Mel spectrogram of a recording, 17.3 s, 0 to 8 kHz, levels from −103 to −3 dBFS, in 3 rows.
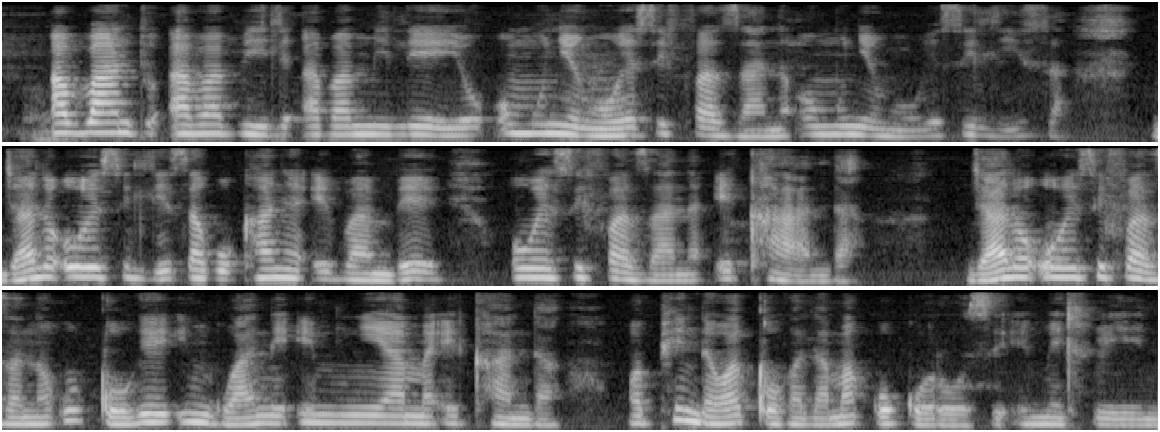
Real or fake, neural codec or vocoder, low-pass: real; none; 7.2 kHz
